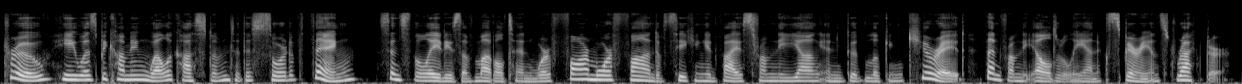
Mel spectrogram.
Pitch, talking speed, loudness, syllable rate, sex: 180 Hz, 180 wpm, -18 LUFS, 4.9 syllables/s, female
